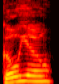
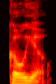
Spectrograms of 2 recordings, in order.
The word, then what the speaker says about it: Goyo: I think it's pronounced Goyo, which is a free plugin that's still in beta.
